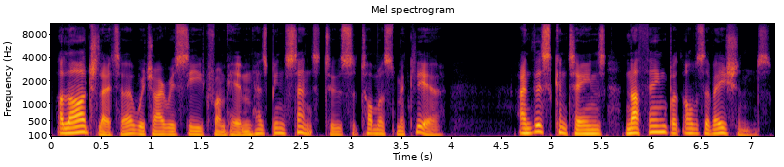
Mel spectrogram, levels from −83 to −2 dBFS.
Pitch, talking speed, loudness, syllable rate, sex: 120 Hz, 175 wpm, -20 LUFS, 5.2 syllables/s, male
